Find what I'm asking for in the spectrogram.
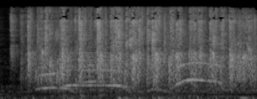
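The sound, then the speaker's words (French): Audience applause greets a group of Lyon-based creators introduced on stage, dense clapping that holds at a strong, steady level throughout. “Mesdames et messieurs, je vous demande s'il vous plaît un tonnerre d'applaudissements pour Brian Moore,”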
